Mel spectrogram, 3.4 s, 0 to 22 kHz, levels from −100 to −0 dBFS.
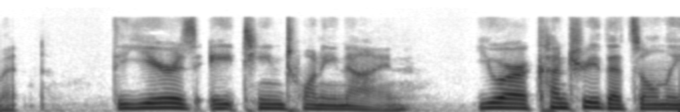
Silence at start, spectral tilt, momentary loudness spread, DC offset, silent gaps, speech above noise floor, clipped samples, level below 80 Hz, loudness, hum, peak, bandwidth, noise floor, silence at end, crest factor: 0 s; -6 dB/octave; 14 LU; under 0.1%; none; 31 dB; under 0.1%; -44 dBFS; -19 LUFS; none; -4 dBFS; 12 kHz; -50 dBFS; 0 s; 16 dB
